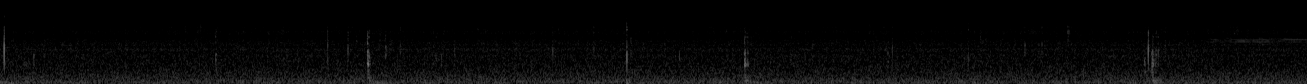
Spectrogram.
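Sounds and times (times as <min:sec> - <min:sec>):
light rain on a window: 0:00.0 - 0:13.0
raindrops striking sharply: 0:00.0 - 0:13.0.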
